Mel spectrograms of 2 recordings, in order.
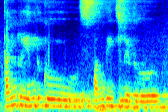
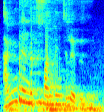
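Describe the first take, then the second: First: Said in the usual way. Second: తండ్రి ఎందుకు స్పందించలేదు asked higher, pressing; preacher pressing the congregation with a rising question; emphatic question. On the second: Shown as a demonstration. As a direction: repeat it higher to drive the question home. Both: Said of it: "repeats question with emphasis".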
